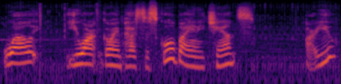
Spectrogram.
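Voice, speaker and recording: A woman's voice: fairly high pitch, a little slow, slight background noise. Frank, wry schoolgirl. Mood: friendly, tentative. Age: young adult. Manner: casual, wry, direct. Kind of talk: radio drama acting. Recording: music bed and vehicle sounds behind.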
